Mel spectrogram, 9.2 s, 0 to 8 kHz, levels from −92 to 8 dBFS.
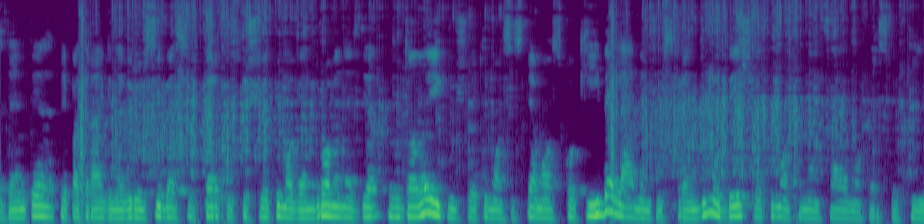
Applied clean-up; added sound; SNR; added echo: classical method WPE with log-MMSE.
